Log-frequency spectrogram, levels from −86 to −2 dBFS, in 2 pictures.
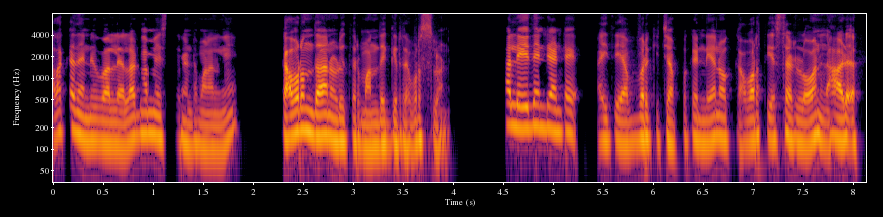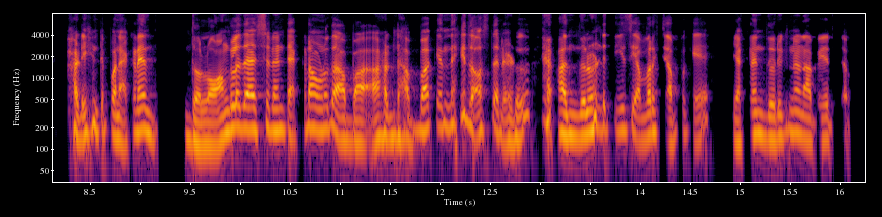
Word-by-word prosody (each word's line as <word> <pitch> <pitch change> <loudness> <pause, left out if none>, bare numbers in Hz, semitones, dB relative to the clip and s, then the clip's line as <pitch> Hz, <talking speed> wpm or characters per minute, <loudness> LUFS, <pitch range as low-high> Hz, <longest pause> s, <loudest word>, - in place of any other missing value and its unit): అలా 175 - -2
కాదండి. 150 -8 0
వాళ్ళు 120 -1 +1
ఎలా 140 +4 +2
గమనిస్తారంటే 140 -6 -4
మనల్ని, 105 +5 -5 0.5
కవరుందా 165 +1 +6
అని 150 - +1
అడుగుతారు. 130 0 -3
మన 110 - -1
దగ్గర 120 +1 -3
రివర్స్‌ 130 +3 -2
లోని. - - -9 0.6
ఆ! - - +5
లేదండి 200 0 +3
అంటే, 175 0 -1 0.3
అయితే 130 +1 -5
ఎవ్వరికి 140 +2 -2
చెప్పకండి 130 +1 -3
అనొక 140 -2 -2
కవర్ 135 +4 -1
తీస్తాడు. 135 0 -1
లోన్ 140 +5 +2 0.2
ఆడు - - +4 0.4
ఆడేంటి - - +1
పోనీ - - +2
ఎక్కడైనా 180 -2 +4 0.4
ద - - +4
లాంగ్‌లో 175 - +5
దాచేసాడంటే 190 -1 +4
ఎక్కడా 200 +1 +1
ఉండదు. 190 +1 +1
అబ్బా! 130 -1 +1 0.2
ఆ - - +1 0.2
డబ్బా 185 +4 +2
కిందే 210 +1 -3 0.2
దాస్తాడాడు. - - -2 0.4
అందులో 155 +1 +2
నుండి 205 -2 -5
తీసి 185 0 -6
ఎవరికీ 165 +4 -1
చెప్పకే 145 -6 -6 0.4
ఎక్కడైన 165 +5 -3
దొరికినా 165 +4 -2
నా - - +1
పేరు 140 +1 -4
చెప్ - - -9
145 Hz, 175 wpm, -23 LUFS, 130-180 Hz, 0.6 s, కవరుందా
